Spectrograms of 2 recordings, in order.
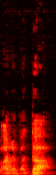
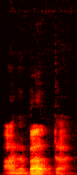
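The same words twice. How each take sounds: First: "araba da" quicker, with the stress on "da" and a rise; "da" accented, meaning in the car. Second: "Araba da" with the stress on "araba", falling on "da"; "araba" accented, meaning the car also. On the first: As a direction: push the stress onto "da" as an ending. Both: Shown as a demonstration. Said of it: "the accent is really showing us".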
